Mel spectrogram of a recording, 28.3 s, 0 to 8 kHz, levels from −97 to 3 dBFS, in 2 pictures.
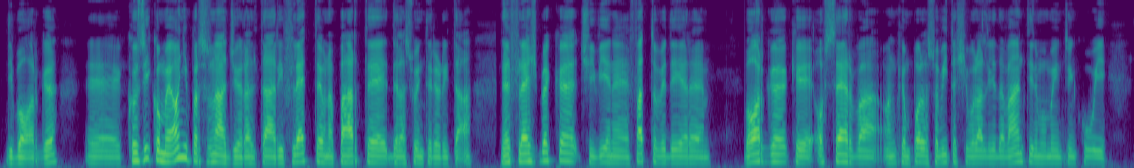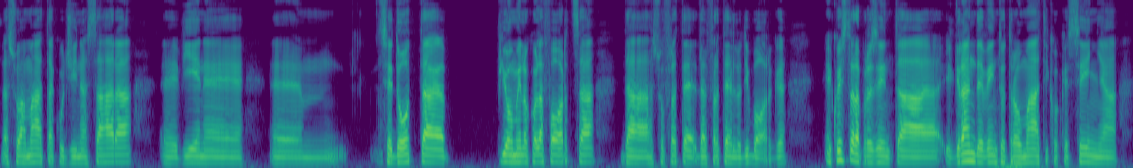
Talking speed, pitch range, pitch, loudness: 140 wpm, 110-125 Hz, 115 Hz, -28 LUFS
